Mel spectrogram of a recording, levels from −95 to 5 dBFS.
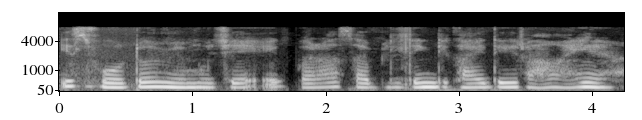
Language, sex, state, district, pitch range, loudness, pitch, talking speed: Hindi, female, Arunachal Pradesh, Papum Pare, 190-210 Hz, -14 LUFS, 195 Hz, 155 wpm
